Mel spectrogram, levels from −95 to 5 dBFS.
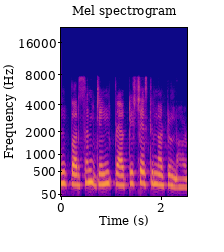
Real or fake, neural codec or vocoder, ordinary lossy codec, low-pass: fake; codec, 16 kHz, 4 kbps, X-Codec, HuBERT features, trained on general audio; none; none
